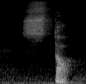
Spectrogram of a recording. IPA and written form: stɒpt (stopped)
